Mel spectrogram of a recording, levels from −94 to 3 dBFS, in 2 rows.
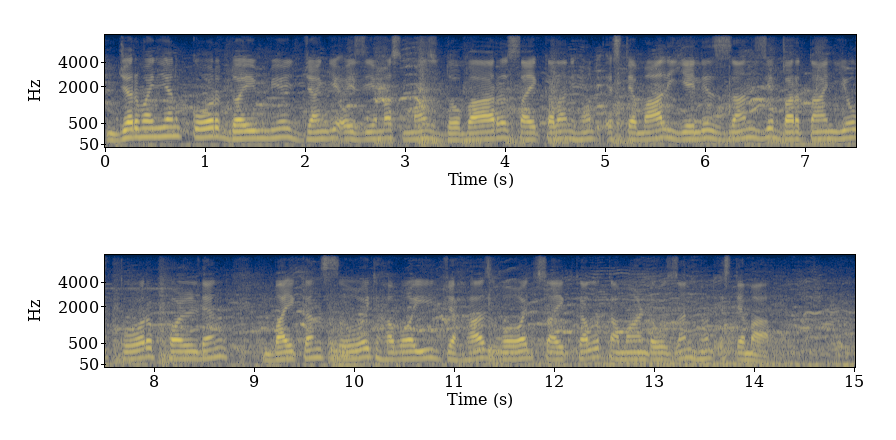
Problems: constant background noise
